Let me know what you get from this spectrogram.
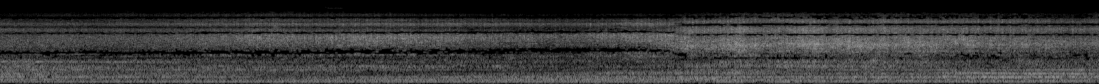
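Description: A train running, heard as a steady rushing noise that swells and changes about seven seconds in.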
